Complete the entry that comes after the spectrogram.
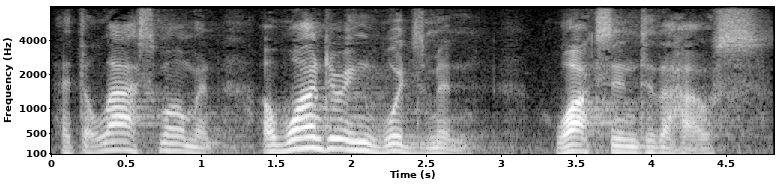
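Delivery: ordinary talk, nothing marked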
